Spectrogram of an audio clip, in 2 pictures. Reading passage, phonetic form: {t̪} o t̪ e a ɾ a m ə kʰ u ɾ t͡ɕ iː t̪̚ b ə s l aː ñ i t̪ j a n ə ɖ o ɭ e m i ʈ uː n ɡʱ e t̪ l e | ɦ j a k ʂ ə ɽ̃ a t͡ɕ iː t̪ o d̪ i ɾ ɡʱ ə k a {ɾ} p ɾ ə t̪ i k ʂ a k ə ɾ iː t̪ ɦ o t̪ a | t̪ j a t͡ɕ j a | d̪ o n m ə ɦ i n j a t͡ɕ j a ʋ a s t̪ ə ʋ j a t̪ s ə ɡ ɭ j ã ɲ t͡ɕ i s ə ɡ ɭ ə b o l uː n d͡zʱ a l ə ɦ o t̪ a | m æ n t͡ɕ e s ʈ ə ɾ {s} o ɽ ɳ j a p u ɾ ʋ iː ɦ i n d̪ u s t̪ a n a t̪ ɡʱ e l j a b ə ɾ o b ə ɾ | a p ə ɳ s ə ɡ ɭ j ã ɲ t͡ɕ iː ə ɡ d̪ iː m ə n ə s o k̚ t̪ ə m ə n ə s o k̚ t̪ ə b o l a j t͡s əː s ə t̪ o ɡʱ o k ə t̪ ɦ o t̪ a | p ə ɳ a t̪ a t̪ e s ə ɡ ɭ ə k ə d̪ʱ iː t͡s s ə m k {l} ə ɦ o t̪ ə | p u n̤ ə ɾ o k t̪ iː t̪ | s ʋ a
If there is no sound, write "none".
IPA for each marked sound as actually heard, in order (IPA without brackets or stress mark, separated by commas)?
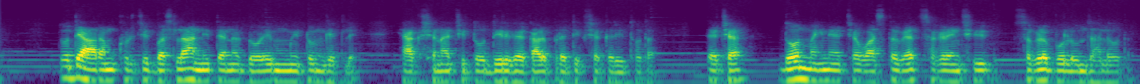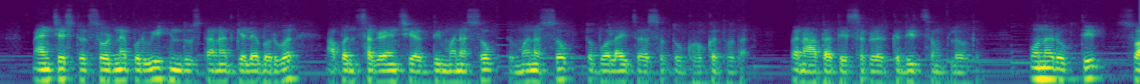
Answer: t̪, ɭ, s, l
